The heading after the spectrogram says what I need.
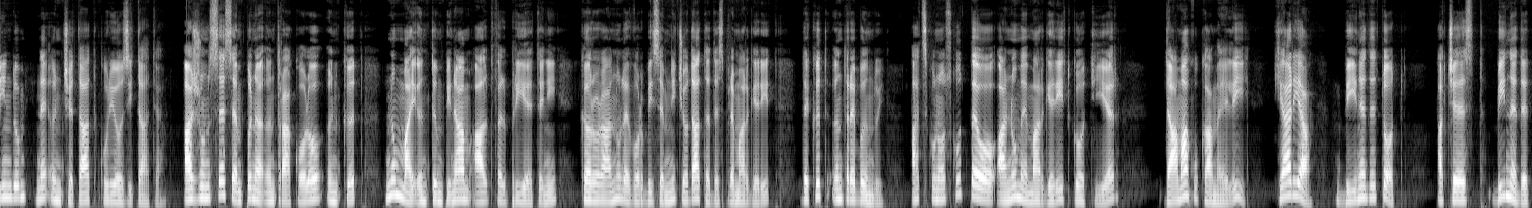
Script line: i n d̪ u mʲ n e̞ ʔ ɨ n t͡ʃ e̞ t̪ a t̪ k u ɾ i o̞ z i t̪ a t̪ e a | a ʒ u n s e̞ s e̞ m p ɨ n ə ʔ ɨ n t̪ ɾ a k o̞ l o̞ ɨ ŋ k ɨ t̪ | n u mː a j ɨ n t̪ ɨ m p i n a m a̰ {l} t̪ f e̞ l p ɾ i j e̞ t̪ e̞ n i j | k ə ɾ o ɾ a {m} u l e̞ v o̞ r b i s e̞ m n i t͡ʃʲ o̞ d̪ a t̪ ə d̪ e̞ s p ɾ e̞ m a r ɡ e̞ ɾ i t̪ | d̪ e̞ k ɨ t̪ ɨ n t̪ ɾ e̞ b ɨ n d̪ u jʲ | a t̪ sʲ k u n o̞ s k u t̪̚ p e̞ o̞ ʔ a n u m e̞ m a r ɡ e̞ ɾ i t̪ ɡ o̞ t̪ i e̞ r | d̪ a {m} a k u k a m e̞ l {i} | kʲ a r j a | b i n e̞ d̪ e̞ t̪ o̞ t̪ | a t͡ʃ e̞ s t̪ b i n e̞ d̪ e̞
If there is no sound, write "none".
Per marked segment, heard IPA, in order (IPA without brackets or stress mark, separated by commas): l, n, m, i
